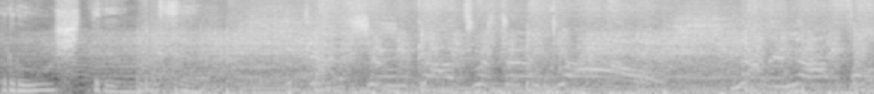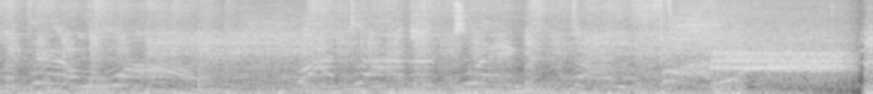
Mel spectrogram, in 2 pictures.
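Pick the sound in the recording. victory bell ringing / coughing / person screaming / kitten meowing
person screaming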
